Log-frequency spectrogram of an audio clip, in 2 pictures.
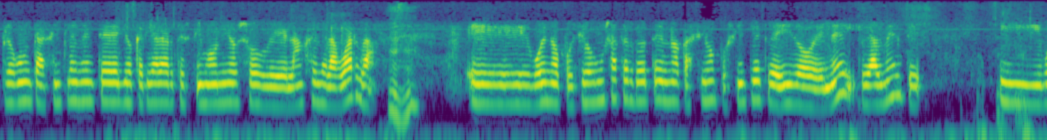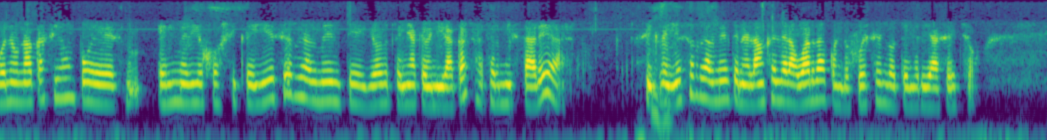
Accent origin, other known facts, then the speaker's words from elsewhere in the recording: León, Castile and León, Spain; que yo soy de León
